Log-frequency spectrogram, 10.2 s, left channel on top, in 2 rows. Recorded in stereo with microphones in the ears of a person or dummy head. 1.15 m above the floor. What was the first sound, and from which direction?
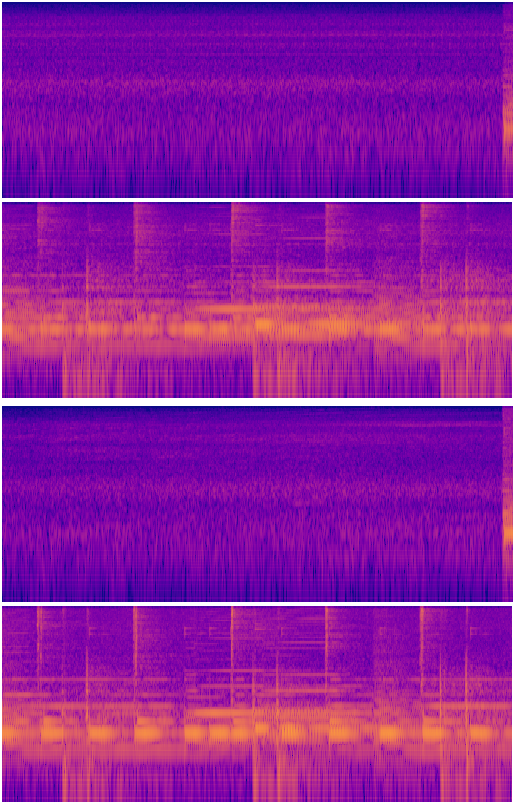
A piano, 60° right (ahead or behind).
